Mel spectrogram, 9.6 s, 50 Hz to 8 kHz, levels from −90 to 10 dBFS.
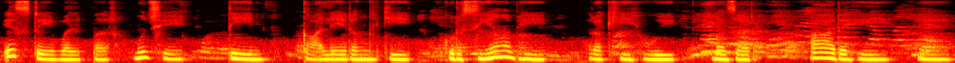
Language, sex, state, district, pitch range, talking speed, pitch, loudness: Hindi, female, Madhya Pradesh, Katni, 170-200 Hz, 100 wpm, 175 Hz, -16 LUFS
